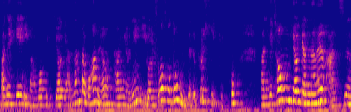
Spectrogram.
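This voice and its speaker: Amid audible room echo and noticeable background noise, a woman speaks fairly quickly at a fairly high pitch with ordinary pitch variation. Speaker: math tutor. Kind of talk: tutorial.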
